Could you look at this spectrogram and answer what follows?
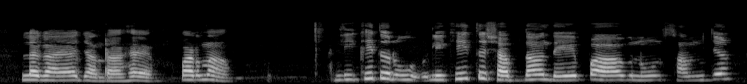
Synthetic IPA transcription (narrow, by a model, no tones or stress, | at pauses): ləɡaːjaːd͡ʒãːnd̪aːɦɛː | pəɽnãː | ɪkʰɪt̪ːlɪkʰɪt̪ʃəb̚d̪ãːd̪eːpaːʋnũːsəmd͡ʒ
